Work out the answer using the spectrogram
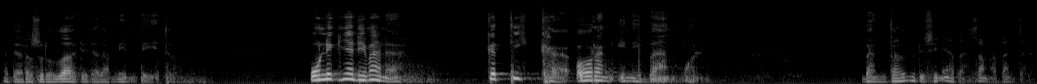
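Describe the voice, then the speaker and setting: A man preaching a religious sermon, moving from quiet teaching to loud, fervent exhortation. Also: fairly high pitch, very animated, moderate pace, gravelly, pauses often, breathy edge, long reverb tail.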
